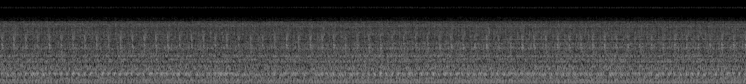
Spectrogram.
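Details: Lada Xray engine at cold idle: fast, fairly even ticking knock about two per second over steady idle; owner asks what is knocking, source unknown.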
